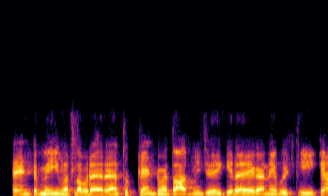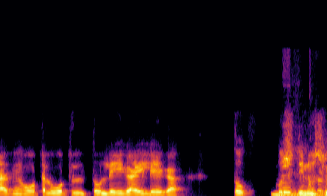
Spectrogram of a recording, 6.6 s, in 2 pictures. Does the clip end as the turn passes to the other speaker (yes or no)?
no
